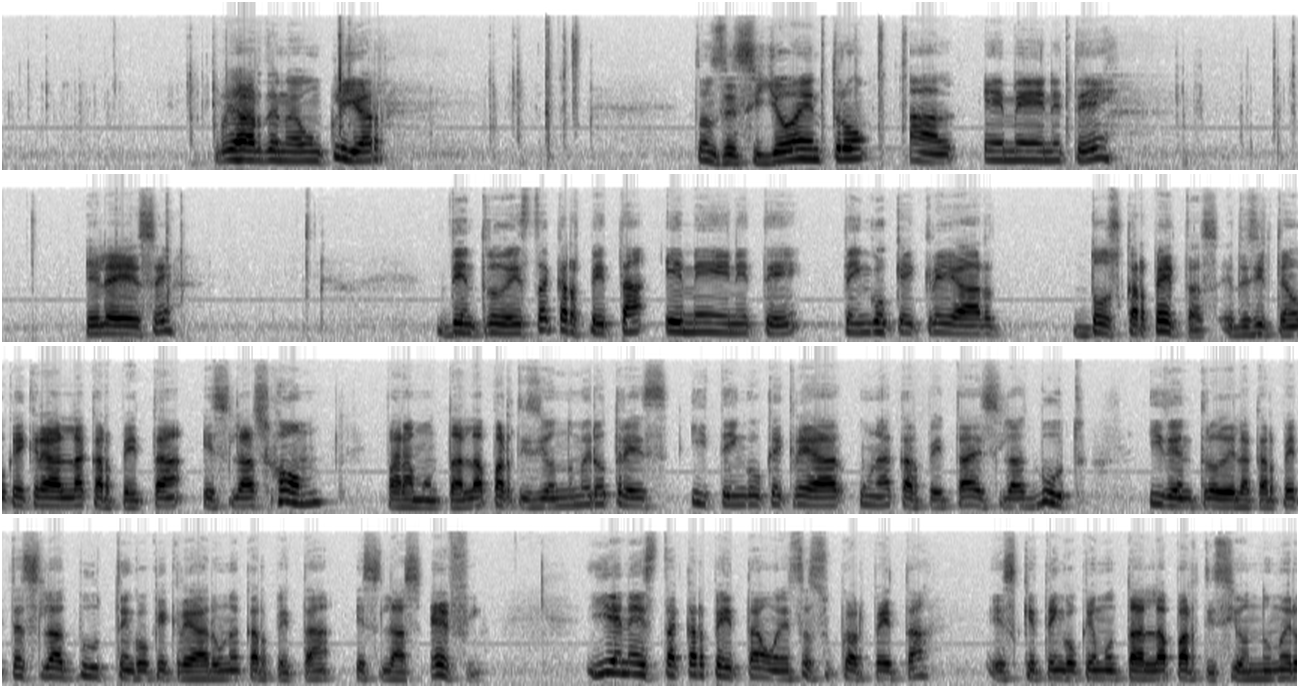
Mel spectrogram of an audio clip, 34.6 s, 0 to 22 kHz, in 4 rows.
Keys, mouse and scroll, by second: 1.0-3.7 typing, 5.2-10.1 typing.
